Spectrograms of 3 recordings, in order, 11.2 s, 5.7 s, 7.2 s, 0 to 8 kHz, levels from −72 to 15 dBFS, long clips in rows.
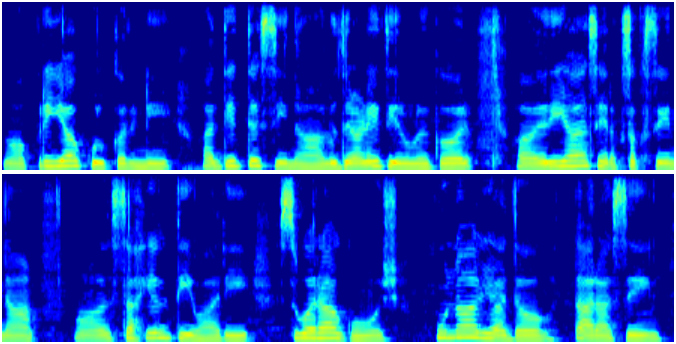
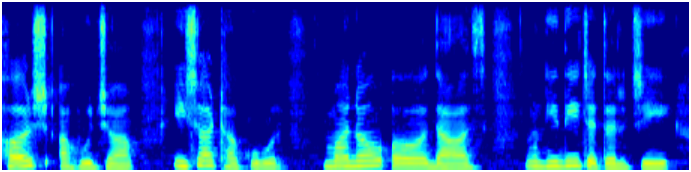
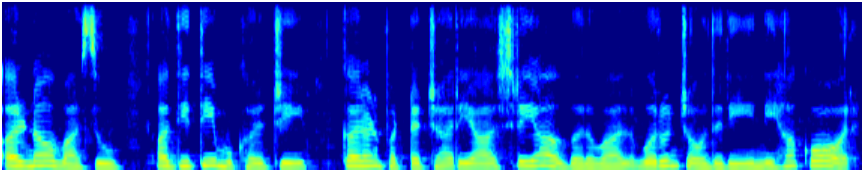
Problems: constant background noise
